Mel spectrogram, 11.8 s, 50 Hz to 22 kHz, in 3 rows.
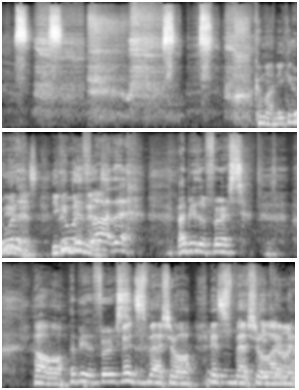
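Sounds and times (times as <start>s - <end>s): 
heavy labored breathing of someone in labor at a hospital: 0.0s - 3.5s, 5.6s - 6.4s, 7.2s - 8.3s
speech: 3.4s - 11.7s.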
